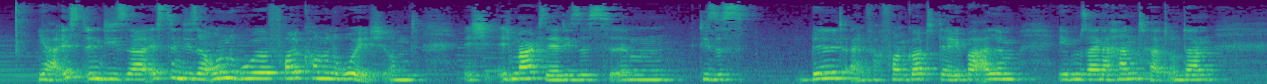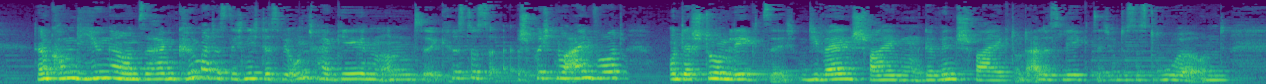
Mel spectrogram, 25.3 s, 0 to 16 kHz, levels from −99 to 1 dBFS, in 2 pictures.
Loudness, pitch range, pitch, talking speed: -19 LUFS, 205-250 Hz, 225 Hz, 170 wpm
